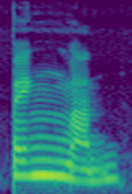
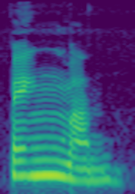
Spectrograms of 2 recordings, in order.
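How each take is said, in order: First: The first syllable ends in an ng sound. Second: The first syllable ends in an ng sound.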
